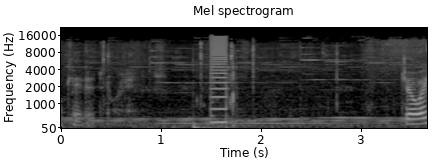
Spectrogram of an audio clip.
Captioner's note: buzzer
